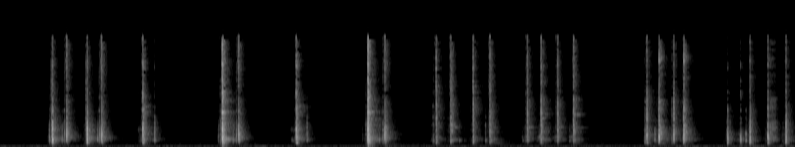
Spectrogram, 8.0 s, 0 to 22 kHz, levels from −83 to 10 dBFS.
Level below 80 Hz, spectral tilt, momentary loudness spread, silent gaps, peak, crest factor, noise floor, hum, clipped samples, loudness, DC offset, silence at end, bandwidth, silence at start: -72 dBFS; 3 dB/octave; 17 LU; none; 0 dBFS; 38 dB; -70 dBFS; none; under 0.1%; -34 LUFS; under 0.1%; 0.05 s; 17 kHz; 0.5 s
